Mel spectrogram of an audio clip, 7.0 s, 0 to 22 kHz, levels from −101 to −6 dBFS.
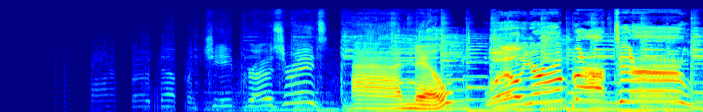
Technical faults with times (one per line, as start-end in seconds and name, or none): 0.00-4.22 truncation distortion on a fade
